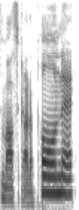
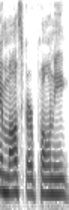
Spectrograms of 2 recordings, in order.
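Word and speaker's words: mascarpone: hear it marar Pony you know what the Italians will pronounce e so if we want to be correct it's moscar Pon if you want to say moscar Pony go ahead but if you are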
